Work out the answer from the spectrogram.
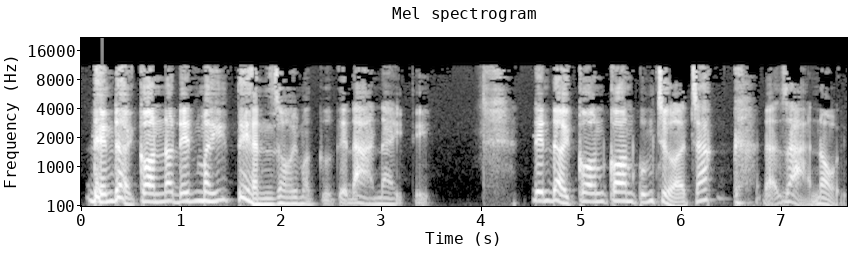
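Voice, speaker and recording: A man voicing a desperate poor peasant who stammers, pleads and wails in a high, strained voice. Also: gravelly, no room sound, studio quality, exaggerated voice.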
